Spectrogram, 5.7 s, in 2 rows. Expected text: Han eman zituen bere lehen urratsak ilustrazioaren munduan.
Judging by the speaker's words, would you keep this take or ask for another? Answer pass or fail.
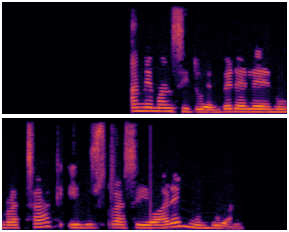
pass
